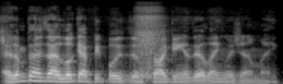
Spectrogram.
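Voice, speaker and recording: A man's voice: mid-range voice, very fast, a little hiss or hum. A man co-hosting a podcast in casual chat, chiming in with short reactions and jokes. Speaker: podcast co-host.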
